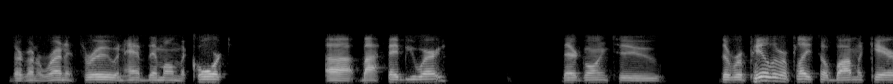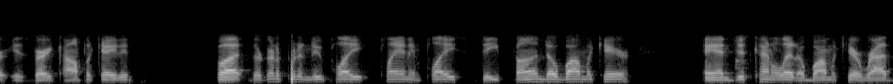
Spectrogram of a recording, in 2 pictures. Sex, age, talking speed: male, 50-69, 150 wpm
